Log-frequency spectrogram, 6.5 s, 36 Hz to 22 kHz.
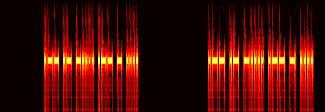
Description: Morse code, heard as a keyed tone, about 31 wpm, 700 Hz. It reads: WA6WTH WA6WTH
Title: Speed Racing - USA Call Signs 25wpm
